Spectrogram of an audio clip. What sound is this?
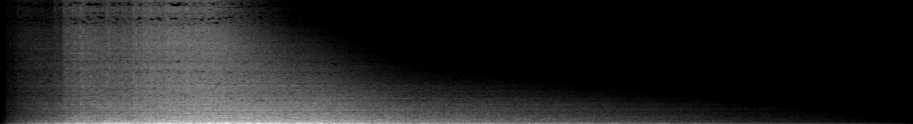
EXPLOSIVE TRANSITION
Cinematic Boom Sound with Audacity Granular Scatter Processor applied.
WHEN USING THIS SOUND I RECOMMEND THAT YOU WRITE DOWN THE ORIGIN SO YOU CAN PROVE IT IS LEGAL.
boom, tnt, epic, explosion, destruction, trailer, transition, cinematic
